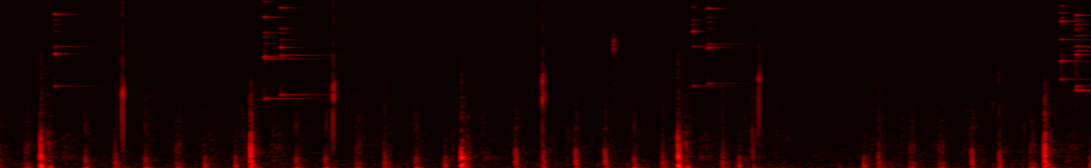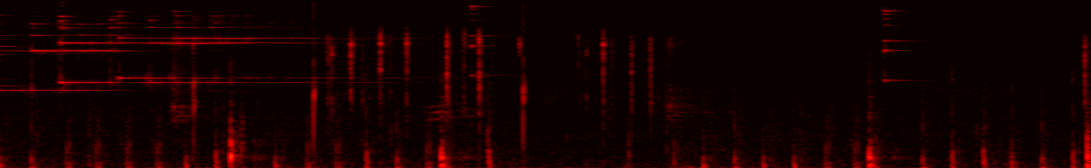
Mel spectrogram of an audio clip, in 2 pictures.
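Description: Broken stone blocks pop into pickups with short, high chimes.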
